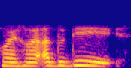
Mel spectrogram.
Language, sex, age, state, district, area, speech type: Manipuri, female, 18-30, Manipur, Senapati, rural, conversation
